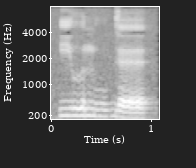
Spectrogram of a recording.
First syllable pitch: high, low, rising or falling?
high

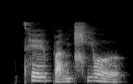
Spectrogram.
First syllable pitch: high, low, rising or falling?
high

